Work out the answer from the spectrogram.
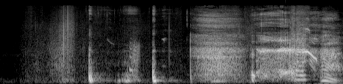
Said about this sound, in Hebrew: לבריאות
